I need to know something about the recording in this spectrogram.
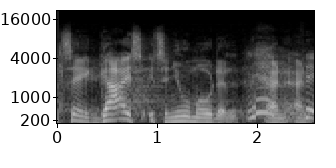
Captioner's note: laughter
